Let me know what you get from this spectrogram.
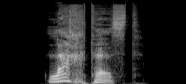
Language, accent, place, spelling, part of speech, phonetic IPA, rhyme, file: German, Germany, Berlin, lachtest, verb, [ˈlaxtəst], -axtəst, De-lachtest.ogg
- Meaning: inflection of lachen: 1. second-person singular preterite 2. second-person singular subjunctive II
